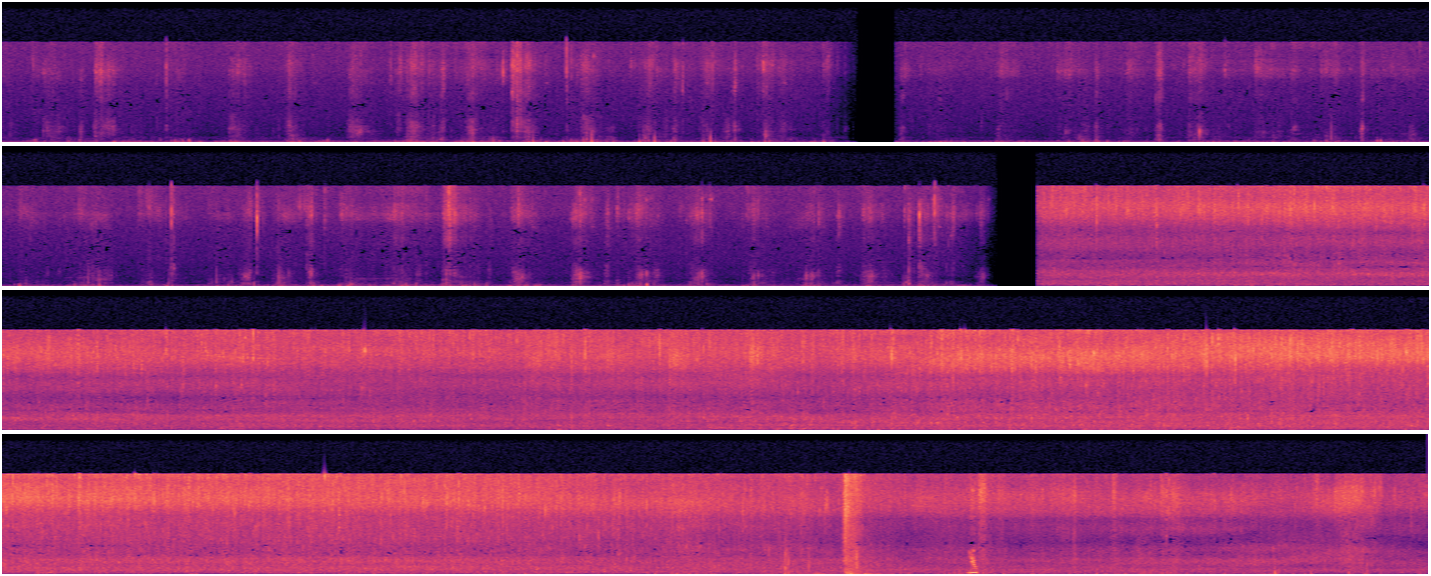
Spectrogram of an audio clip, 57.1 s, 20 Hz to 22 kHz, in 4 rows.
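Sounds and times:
creek rushing over rocks: 0:24.6 - 0:57.0
loud thumps: 0:51.2 - 0:51.7.

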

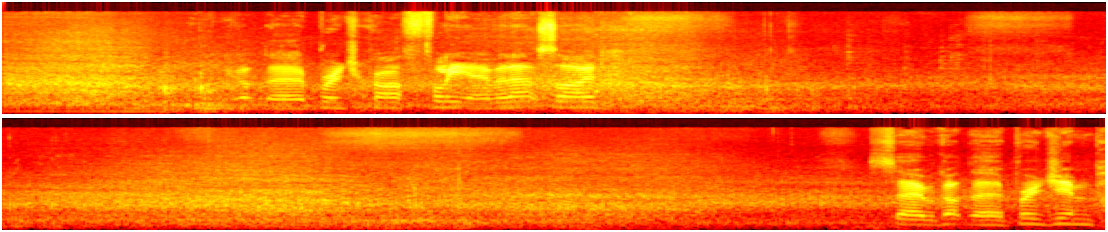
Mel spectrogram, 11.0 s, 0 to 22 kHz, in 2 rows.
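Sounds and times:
motor vehicle passing by: 0:00.0 - 0:01.1, 0:02.4 - 0:09.8.

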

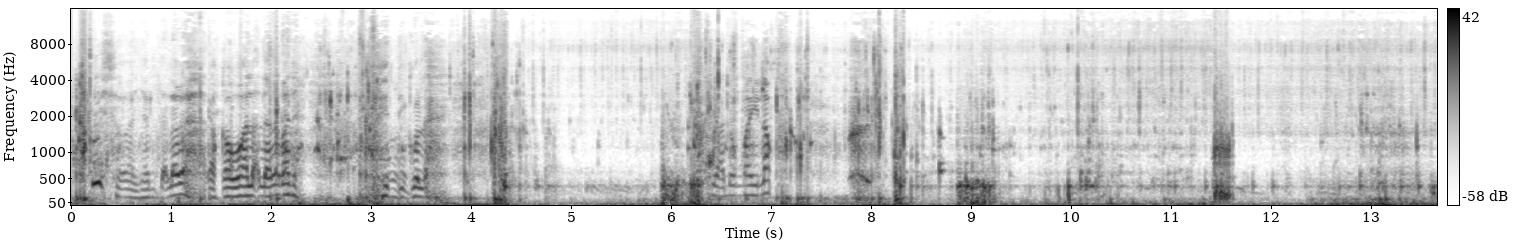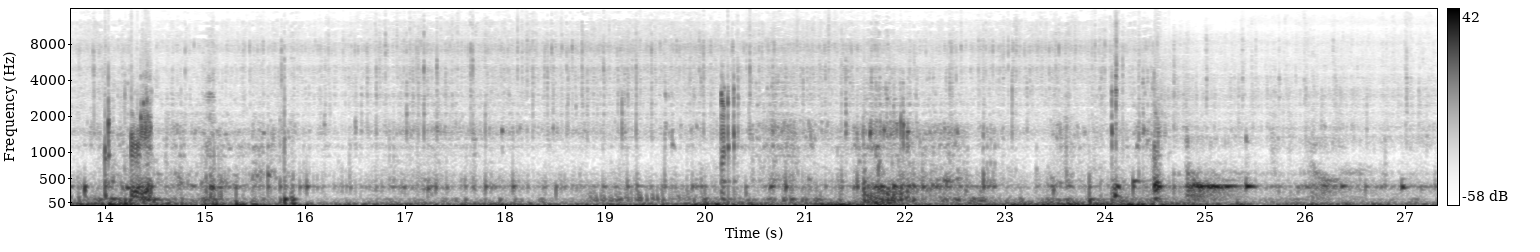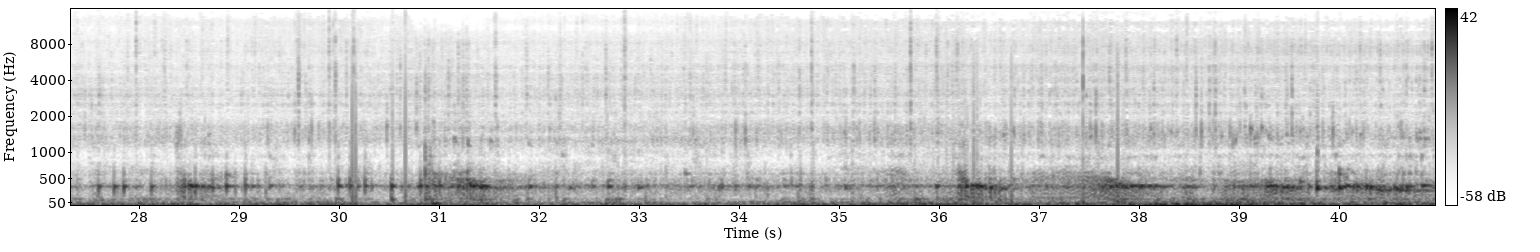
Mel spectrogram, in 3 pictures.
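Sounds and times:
muffled underwater water noise: 0:00.0 - 0:40.9
water splashing against camera: 0:00.0 - 0:40.9.

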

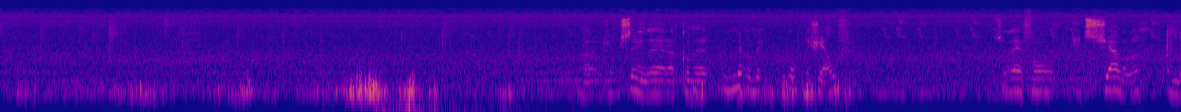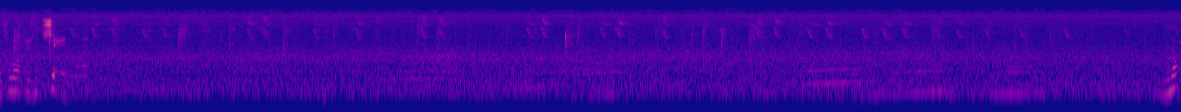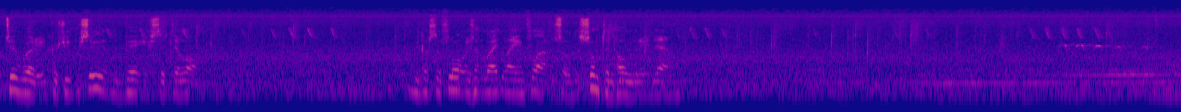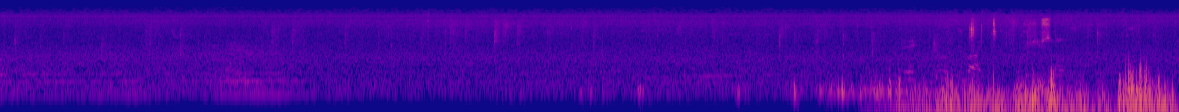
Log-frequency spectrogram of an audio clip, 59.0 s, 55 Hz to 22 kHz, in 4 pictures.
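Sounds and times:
small birds chirping: 0:00.0 - 0:59.0
steady outdoor hiss: 0:00.0 - 0:59.0
faint bird chirps: 0:42.4 - 0:44.0.

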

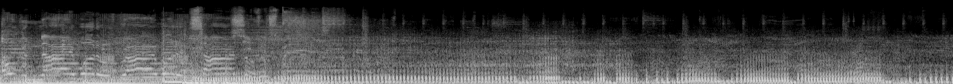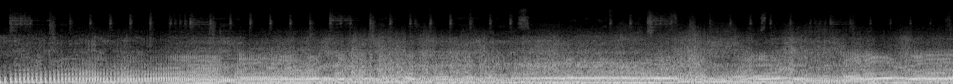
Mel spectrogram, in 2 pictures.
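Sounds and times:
motocross engine revving: 0:00.0 - 0:19.0.

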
